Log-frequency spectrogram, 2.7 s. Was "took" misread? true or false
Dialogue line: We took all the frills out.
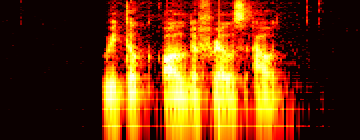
false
